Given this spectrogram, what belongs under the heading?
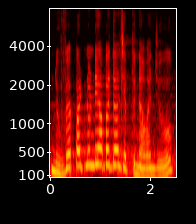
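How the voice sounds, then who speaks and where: A woman voicing a calm, easygoing man, the husband and son in the story. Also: fast, lightly acted. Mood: teasing. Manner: low, mellow put-on male voice. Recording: distant with long reverb and music.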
